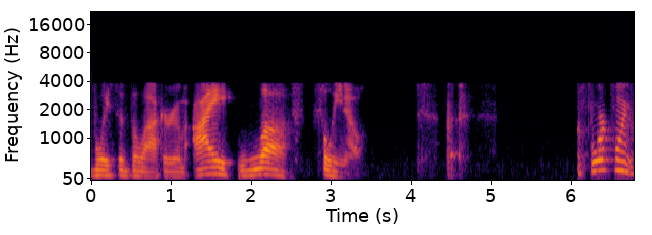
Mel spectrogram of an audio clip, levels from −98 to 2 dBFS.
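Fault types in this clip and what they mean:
iLBC codec: A narrowband VoIP codec coding each 30 ms frame independently. Nothing above 4 kHz survives, and the coding roughness is plainly audible, which fits the 13.33 kbps mode.
Lost iLBC frames: At 1.56 s, after "of the locker room", and at 4.46 s, about 30 ms is replaced by a repeated pitch cycle with noise. The sound then recovers immediately.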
